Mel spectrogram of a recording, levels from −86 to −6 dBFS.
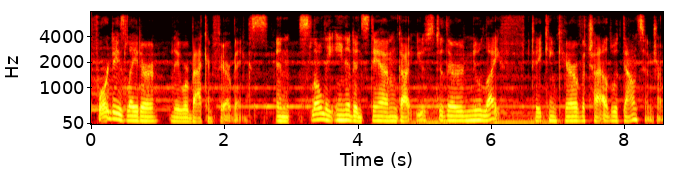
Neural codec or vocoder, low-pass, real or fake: codec, 16 kHz, 16 kbps, FreqCodec, smaller model; 7.2 kHz; fake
